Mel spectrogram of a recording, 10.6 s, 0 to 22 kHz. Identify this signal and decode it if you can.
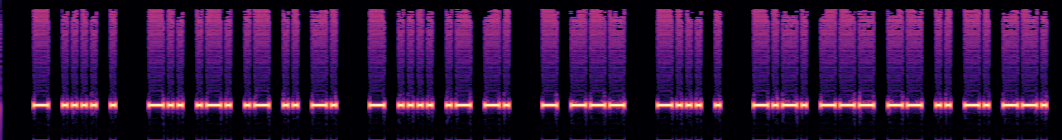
Morse code, heard as a keyed tone, about 25 wpm, 1000 Hz. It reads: THE DRAIN THAN TO BE COMING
